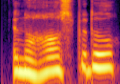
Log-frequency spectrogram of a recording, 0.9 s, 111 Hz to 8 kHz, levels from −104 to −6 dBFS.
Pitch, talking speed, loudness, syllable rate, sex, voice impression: 220 Hz, 200 wpm, -14 LUFS, 7.1 syllables/s, male, very masculine, adult-like, slightly middle-aged, thick, slightly tensed, slightly weak, slightly bright, slightly soft, clear, fluent, cool, very intellectual, refreshing, very sincere, calm, friendly, reassuring, very unique, slightly elegant, slightly wild, sweet, lively, kind, slightly intense, slightly modest, slightly light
